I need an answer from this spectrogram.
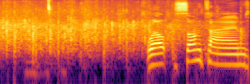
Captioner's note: audience applauding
